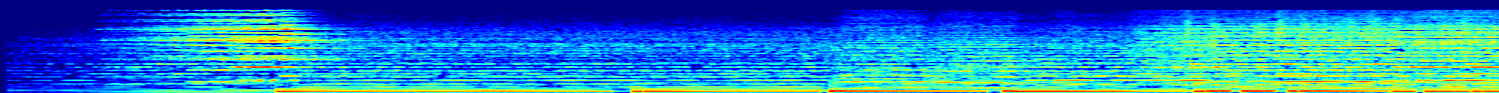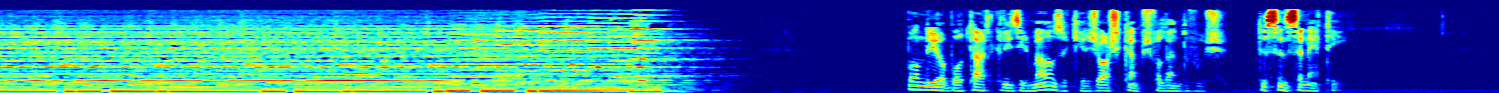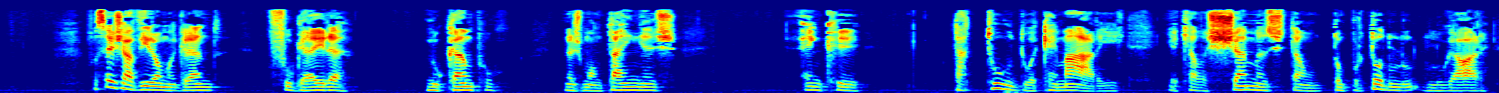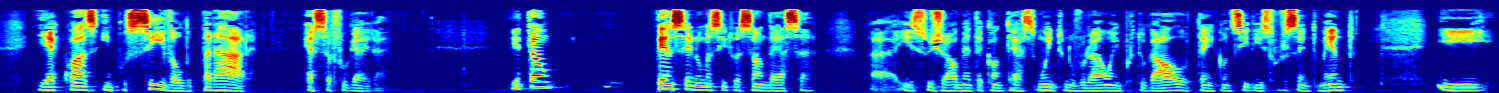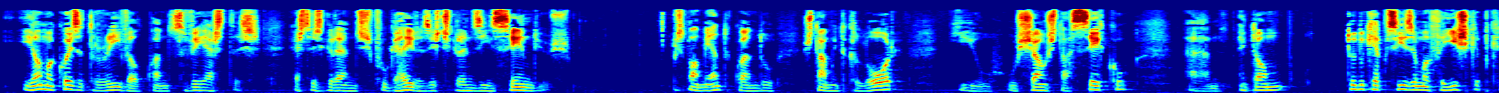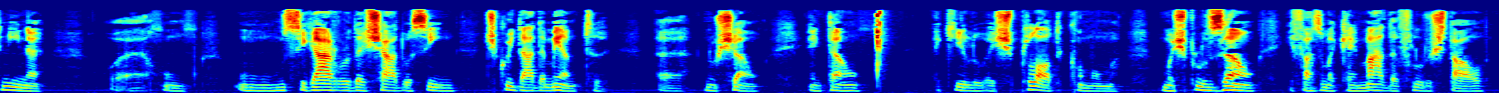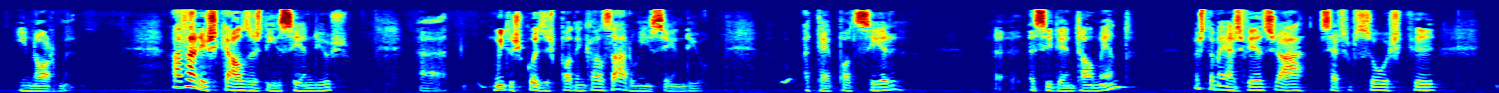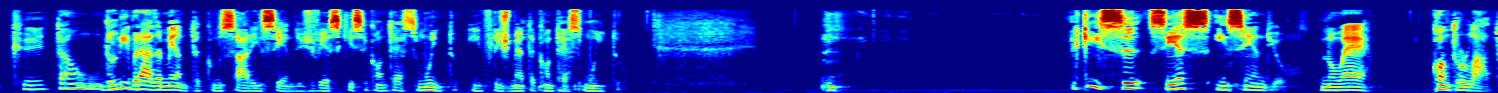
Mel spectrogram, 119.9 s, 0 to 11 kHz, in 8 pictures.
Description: No entanto precisamos de ter cuidado e não nos involvermos na luta errada. Este sermão descreve 4 pontos proféticos importantes a considerar para nos orientarmos.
